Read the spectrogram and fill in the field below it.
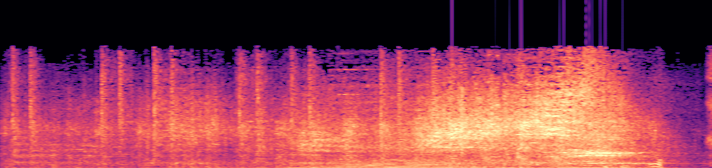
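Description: A train rumbles past on the rails, building from a low drone into a loud roar with rhythmic clacking and a sustained horn-like tone, then easing off toward the end.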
